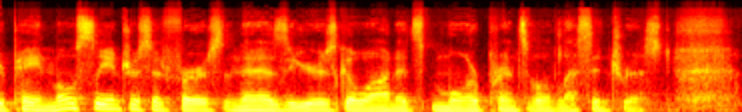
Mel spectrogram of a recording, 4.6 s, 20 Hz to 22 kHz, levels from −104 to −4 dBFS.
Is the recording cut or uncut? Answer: uncut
